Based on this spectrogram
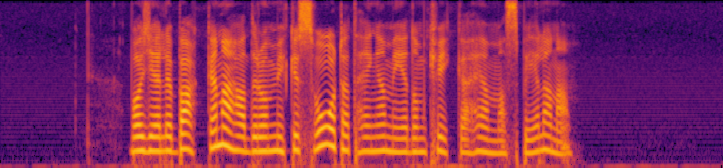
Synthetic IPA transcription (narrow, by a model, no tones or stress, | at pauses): vajɛl̪ːəɾbakːaɳaɦad̪ːəd̪ɔmːʏkːəsvoːʈat̪hɛŋːameːd̪ɔmkʰvɪkːaɦɛmːaspeːlaɳa̰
